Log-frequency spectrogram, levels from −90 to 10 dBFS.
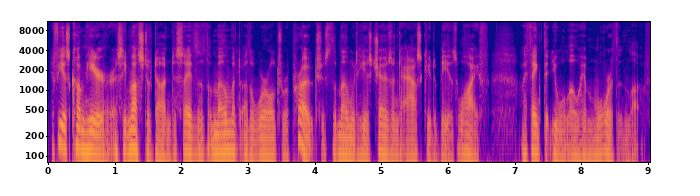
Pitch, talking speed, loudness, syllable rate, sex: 95 Hz, 280 wpm, -22 LUFS, 5.7 syllables/s, male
